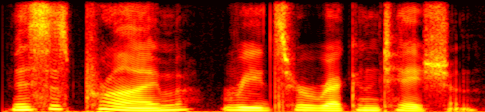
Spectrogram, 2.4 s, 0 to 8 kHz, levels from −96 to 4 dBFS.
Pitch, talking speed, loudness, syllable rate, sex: 175 Hz, 125 wpm, -17 LUFS, 4.0 syllables/s, female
